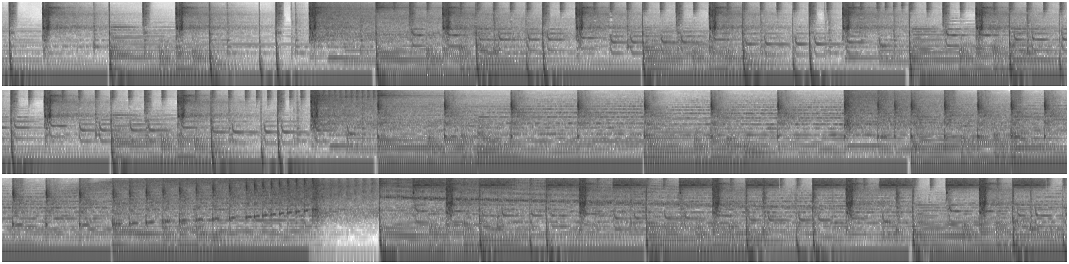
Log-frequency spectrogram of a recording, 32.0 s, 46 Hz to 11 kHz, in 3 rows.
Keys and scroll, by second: 8.2 ctrl+alt+z, 13.2 Return, 13.6 Down, 14.1 Left, 17.8 Return.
